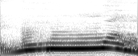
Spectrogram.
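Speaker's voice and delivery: a sudden, very high, loud "buam"; loud crash noise. Retold or imitated. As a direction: burst out with the crash sound. Imitated crash of the patrol. (estruendo imitado, agudo y fuerte)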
